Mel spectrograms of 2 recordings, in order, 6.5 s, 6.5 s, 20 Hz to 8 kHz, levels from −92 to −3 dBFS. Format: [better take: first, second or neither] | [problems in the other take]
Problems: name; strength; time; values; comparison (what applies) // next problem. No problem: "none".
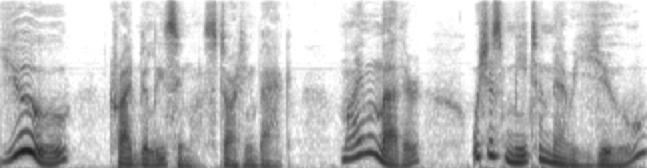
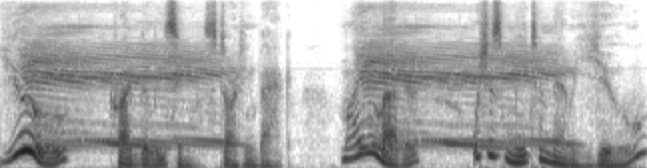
first | background sound (Cheering); 6 dB below the speech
